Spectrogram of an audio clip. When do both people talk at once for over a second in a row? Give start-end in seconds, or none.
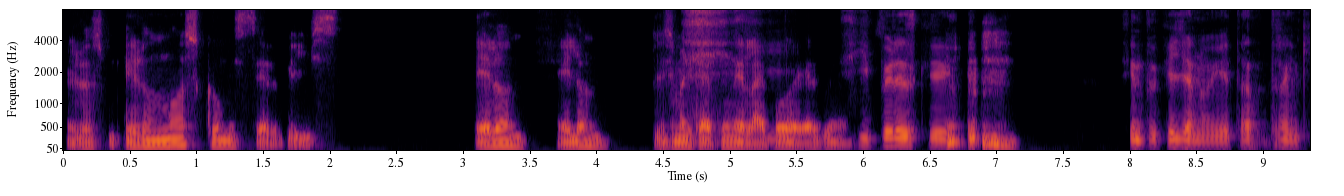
4.6-5.9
